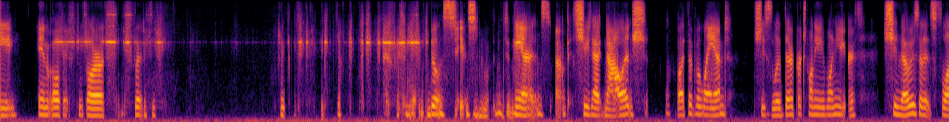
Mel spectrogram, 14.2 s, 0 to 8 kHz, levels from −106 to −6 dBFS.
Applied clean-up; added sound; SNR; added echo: neural diffusion model UNIVERSE++.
